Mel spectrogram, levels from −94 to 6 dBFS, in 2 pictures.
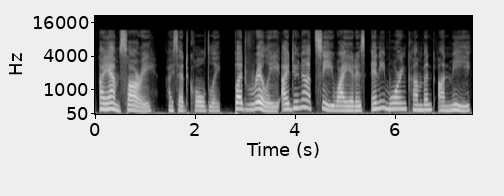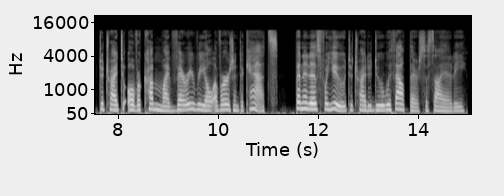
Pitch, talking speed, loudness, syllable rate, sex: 195 Hz, 165 wpm, -19 LUFS, 4.2 syllables/s, female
